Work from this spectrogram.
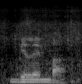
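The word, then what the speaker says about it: Bulimba: name to it sorry how's that how's that pronounced bilimba oh because i thought you i thought i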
